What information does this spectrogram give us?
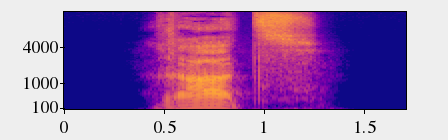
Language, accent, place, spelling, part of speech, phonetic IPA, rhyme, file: German, Germany, Berlin, Rats, noun, [ʁaːt͡s], -aːt͡s, De-Rats.ogg
- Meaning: genitive singular of Rat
